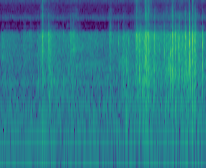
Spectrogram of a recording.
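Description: Quiet rustling of plastic cheese packaging being handled, with a few light crinkles and clicks in the last part.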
